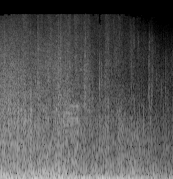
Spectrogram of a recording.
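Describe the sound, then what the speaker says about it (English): A cruise missile explosion in a multiplayer shooter game, a loud, heavy, rumbling boom that fills the whole moment and slowly decays with a crackling tail. "Enemy cruise missile incoming!"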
